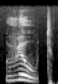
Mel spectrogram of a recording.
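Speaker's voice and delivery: route rhyming with boot, British style; British English route; British pronunciation. Shown as a demonstration. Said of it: "E no inglês britânico".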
